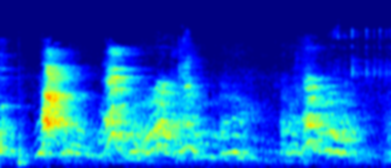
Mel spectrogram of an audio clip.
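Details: Seven-week-old Poodle puppies Honey and Emma, full of energy, produce three loud, bright barks with rough, harmonic tones, spaced about a second apart, the last followed by a softer yelp.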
